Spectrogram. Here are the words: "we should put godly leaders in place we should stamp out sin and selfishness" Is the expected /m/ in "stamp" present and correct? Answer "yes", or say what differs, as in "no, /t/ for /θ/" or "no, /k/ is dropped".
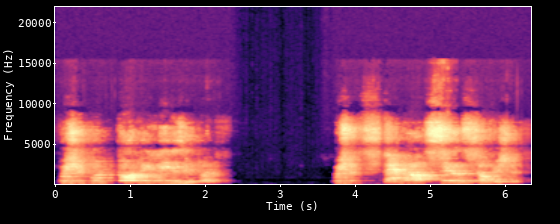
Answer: no, /m/ is dropped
